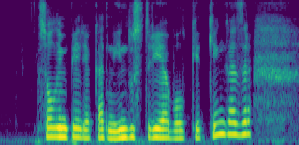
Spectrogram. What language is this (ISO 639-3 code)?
kaz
